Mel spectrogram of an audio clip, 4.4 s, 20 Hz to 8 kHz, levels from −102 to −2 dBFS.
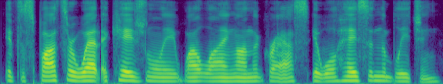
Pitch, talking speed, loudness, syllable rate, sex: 140 Hz, 215 wpm, -19 LUFS, 5.9 syllables/s, female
